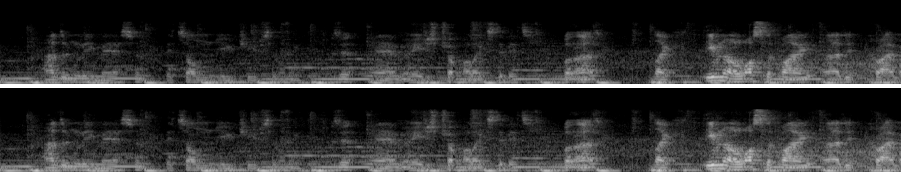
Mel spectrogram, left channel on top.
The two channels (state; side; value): quieter; left; 3.5 dB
